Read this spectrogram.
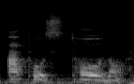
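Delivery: "Apostolon" slowly, syllable by syllable; careful Greek pronunciation. Shown as a demonstration. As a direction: sound out "Apostolon" for learners of Greek. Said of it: "we'll pronounce these".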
